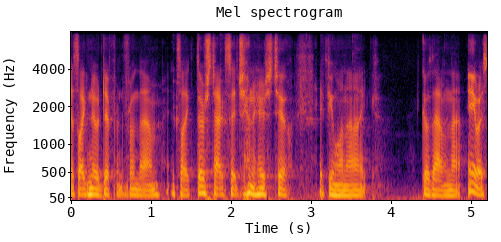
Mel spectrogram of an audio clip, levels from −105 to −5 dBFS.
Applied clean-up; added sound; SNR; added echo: neural separator model SepFormer DNS4.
